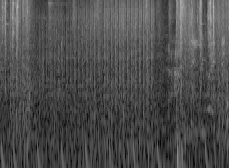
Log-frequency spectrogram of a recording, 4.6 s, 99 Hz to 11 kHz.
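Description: Heavy gunner enemy's machine gun in The Division 2 hammers out sustained automatic fire, a dense fusillade of rapid rounds with one sharper burst near the end, loud and continuous throughout.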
